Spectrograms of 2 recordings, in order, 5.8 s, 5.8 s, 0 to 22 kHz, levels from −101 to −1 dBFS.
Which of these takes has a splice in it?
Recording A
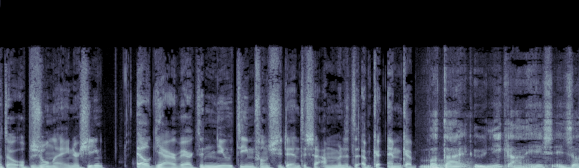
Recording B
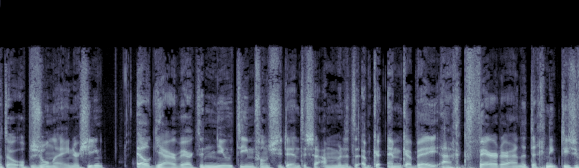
A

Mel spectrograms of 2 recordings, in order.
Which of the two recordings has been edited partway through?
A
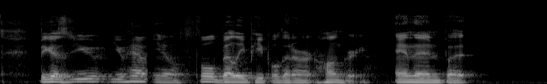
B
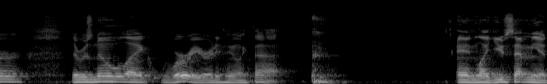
A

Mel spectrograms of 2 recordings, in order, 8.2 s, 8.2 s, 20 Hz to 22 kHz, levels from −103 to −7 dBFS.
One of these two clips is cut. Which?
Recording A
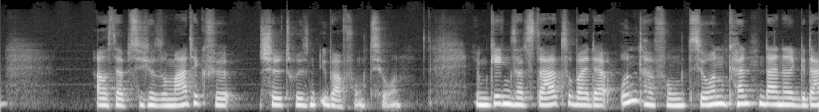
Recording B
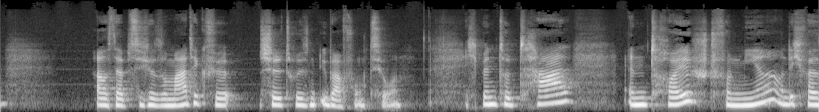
B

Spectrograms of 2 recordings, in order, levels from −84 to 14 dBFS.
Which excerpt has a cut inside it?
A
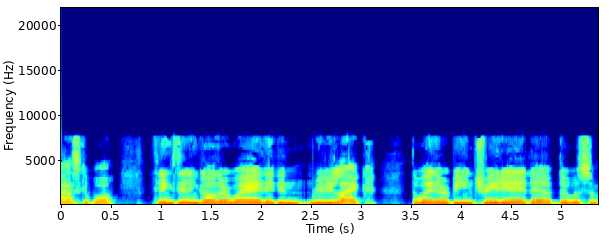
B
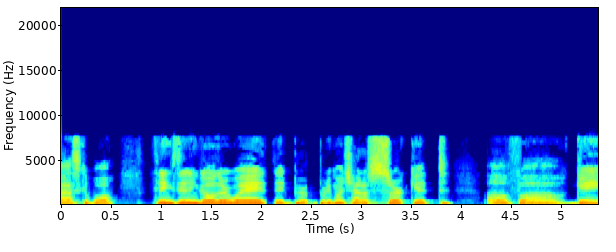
B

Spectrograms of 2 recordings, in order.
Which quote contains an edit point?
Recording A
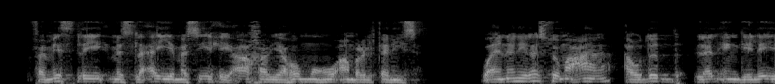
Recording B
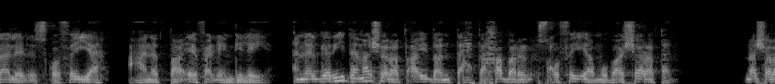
B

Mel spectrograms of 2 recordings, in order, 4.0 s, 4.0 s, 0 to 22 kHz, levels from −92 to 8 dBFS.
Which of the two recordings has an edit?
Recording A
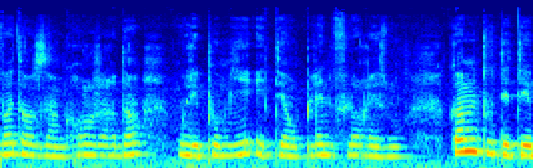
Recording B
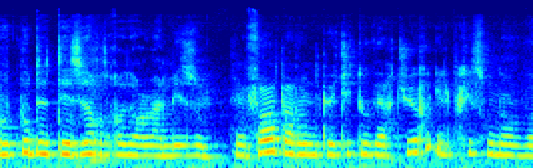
B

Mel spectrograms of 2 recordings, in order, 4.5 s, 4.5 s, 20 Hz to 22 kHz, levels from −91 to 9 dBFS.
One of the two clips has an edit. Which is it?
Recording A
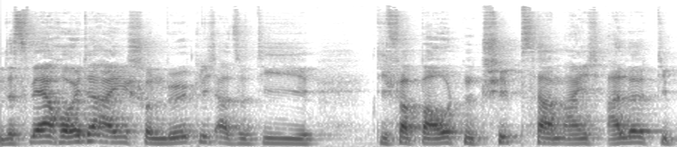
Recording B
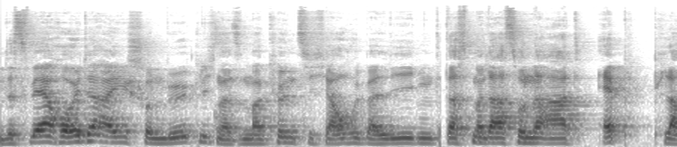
B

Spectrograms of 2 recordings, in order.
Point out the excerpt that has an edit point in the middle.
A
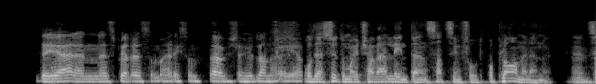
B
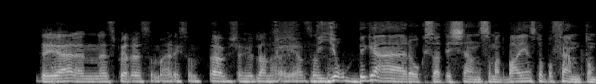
A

